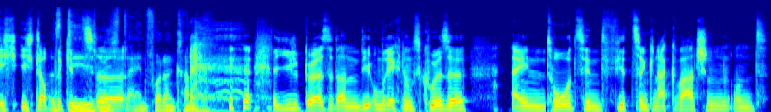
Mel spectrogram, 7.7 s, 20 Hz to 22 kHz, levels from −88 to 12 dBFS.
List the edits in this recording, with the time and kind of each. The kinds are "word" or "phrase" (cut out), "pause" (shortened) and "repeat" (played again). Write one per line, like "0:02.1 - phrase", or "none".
0:01.0 - word
0:02.7 - phrase
0:05.5 - word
